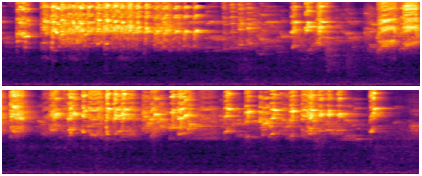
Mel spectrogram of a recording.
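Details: Chirping of Agapornis lovebirds, African pet parrots: a long, loud burst of piercing squeaky chatter, then shorter rhythmic bursts of shrill twitters with small gaps between them.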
